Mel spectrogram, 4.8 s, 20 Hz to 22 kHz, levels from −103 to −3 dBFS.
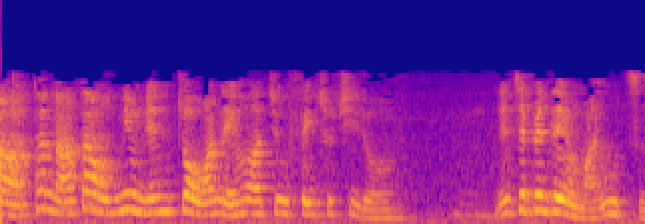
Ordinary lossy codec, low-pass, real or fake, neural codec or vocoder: MP3, 24 kbps; 7.2 kHz; real; none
